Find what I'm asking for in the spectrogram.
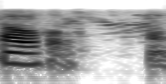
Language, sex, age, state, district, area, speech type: Odia, female, 60+, Odisha, Jharsuguda, rural, conversation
